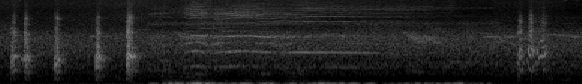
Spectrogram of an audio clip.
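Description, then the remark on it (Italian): A rooster crows in a long, drawn-out call, bracketed by quick, sharp clucks from chickens before and after. Fairly loud, with no talking. “lui nel pollaio ci metteva anche un galletto insieme al gallo per assicurare il ricambio.”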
